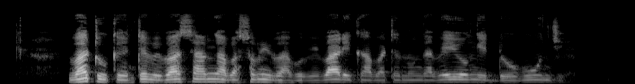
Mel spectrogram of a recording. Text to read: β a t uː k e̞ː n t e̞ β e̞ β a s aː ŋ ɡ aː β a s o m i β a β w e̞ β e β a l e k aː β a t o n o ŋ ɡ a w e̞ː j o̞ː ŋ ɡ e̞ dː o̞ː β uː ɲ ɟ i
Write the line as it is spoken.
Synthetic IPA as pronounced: β a t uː k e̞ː n t e̞ β e̞ β a s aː ŋ ɡ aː β a s o m i β a β w e̞ β e β a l e k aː β a t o n o ŋ ɡ a β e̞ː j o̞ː ŋ ɡ e̞ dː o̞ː β uː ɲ ɟ i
